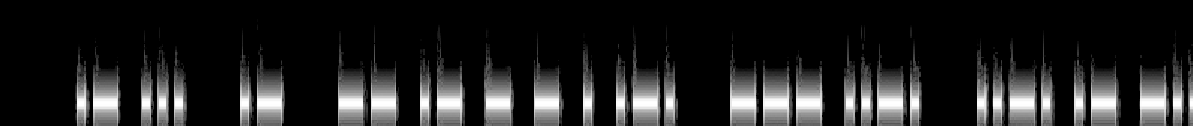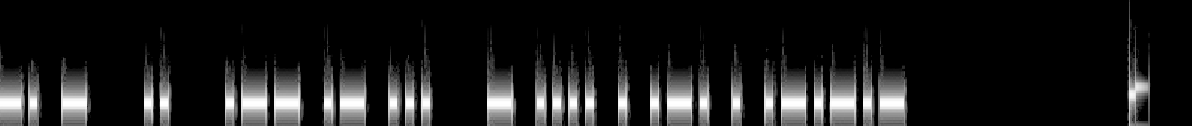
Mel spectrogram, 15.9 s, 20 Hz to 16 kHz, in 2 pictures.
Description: Morse code, heard as a keyed tone, about 22 wpm, 700 Hz. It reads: AS A MATTER OF FACT I WAS THERE.
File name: practice / 22wpm / Sentences with 4-Word Phrases - 22wpm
